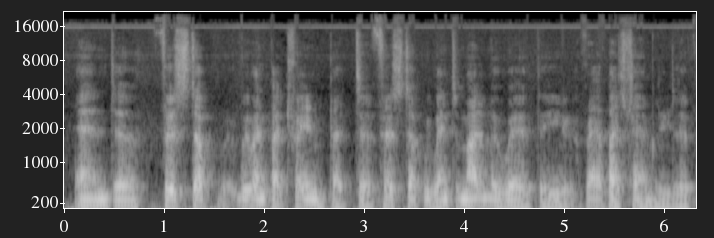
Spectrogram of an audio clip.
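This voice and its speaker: A woman's very deep, low voice with a German accent, flat and monotone, at a moderate pace with hardly any pauses, over noticeable background noise. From Germany. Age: 70s. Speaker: grandmother telling her life story. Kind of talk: interview, personal memories. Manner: hesitant, many fillers.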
